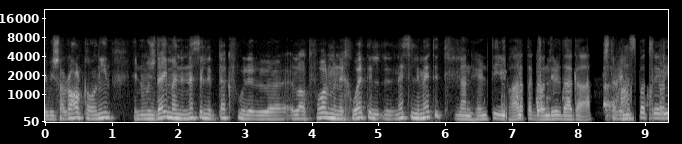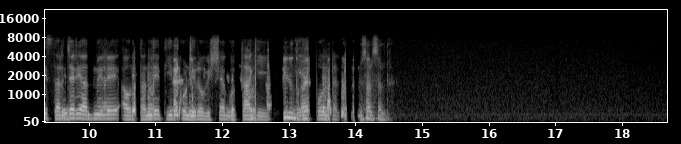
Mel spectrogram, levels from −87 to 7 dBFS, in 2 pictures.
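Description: From 6.35 to 8.92 s, speech is suppressed in double talk. The level drops by about 40 dB in places, cutting out for roughly two seconds in total. The likely cause is an echo canceller muting this talker while the far side spoke.

An echo leak starts at 6.83 s and runs to 11.54 s. A copy of the voice returns 189 ms late, only about 5 dB below the speech. This is likely loudspeaker pickup the canceller missed.

Suppression dips briefly again from 9.92 to 10.2 s. It then returns from 11.01 to 14.07 s, with about 2 seconds lost. Echo leaks through again from 12.41 to 12.73 s and 13.49 to 14.14 s, at the same 189 ms delay.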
